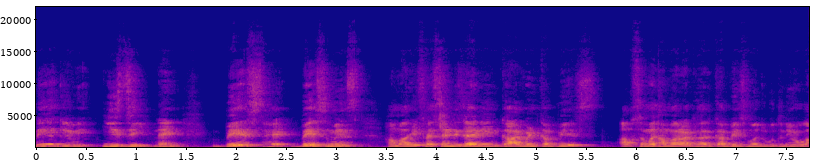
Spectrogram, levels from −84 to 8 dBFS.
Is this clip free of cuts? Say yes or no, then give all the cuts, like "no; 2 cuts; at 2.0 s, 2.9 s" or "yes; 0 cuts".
no; 1 cut; at 6.2 s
